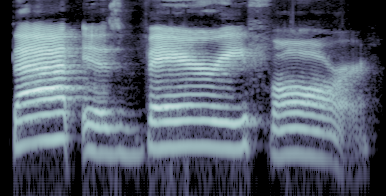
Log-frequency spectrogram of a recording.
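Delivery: loud and slow, savouring it; big hare marvelling at the distance. Acted. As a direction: stretch it out, fondly. Big hare slowly agrees.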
